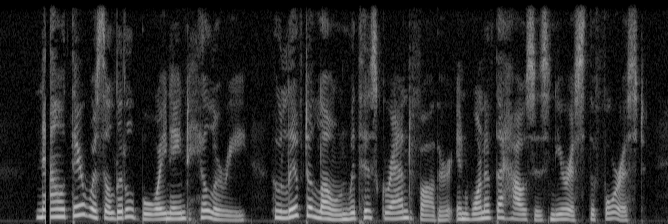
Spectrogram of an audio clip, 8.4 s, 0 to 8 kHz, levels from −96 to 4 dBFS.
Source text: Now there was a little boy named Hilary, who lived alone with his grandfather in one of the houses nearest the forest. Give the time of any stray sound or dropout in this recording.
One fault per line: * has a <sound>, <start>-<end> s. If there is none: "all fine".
* has a dropout, 0.6-0.6 s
